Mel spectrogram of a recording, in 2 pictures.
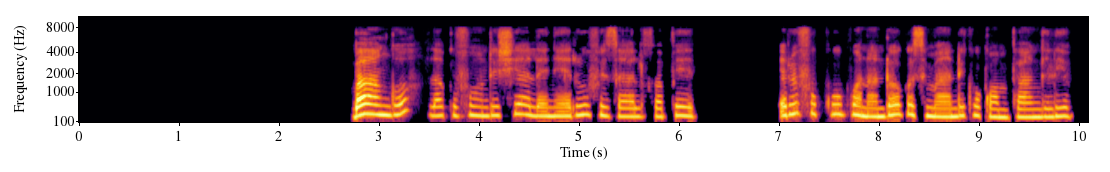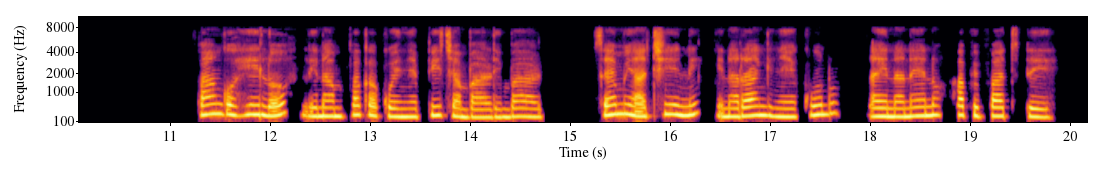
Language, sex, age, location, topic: Swahili, female, 50+, Kisumu, education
